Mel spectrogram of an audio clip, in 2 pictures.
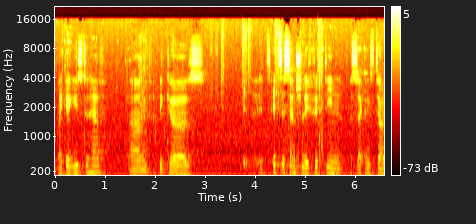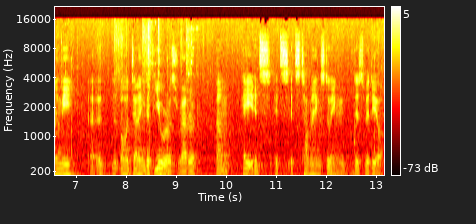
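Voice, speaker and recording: A young Austrian man, German his first language, chats loosely over his gameplay, his voice gravelly and full of ums and restarts. The recording carries a steady hiss underneath. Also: mid-range voice, unhurried. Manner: rambling, hesitant, many fillers and restarts. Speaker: let's play host. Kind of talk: casual rambling commentary over gameplay. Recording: noisy home recording.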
